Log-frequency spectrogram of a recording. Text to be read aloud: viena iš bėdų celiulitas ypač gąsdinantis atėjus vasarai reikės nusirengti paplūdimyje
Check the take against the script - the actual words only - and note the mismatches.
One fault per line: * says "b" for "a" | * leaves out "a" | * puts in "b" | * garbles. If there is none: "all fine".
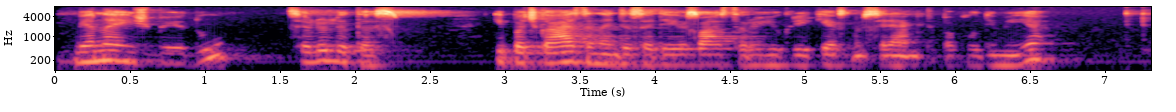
* puts in "juk"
